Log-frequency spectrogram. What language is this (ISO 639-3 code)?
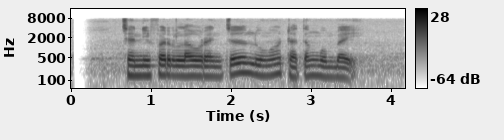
jav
